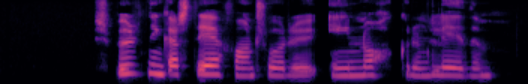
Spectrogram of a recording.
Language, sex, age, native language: Icelandic, female, 18-19, Icelandic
